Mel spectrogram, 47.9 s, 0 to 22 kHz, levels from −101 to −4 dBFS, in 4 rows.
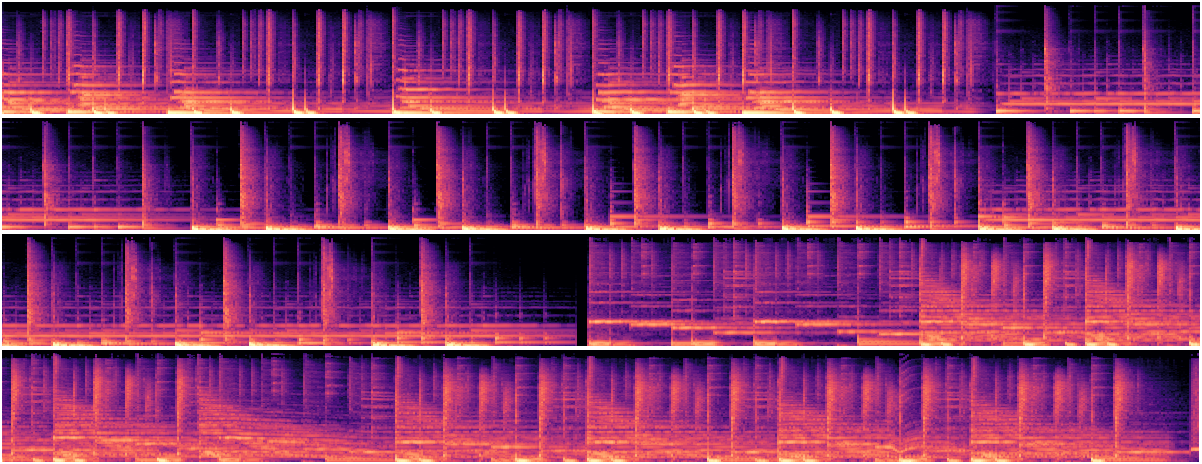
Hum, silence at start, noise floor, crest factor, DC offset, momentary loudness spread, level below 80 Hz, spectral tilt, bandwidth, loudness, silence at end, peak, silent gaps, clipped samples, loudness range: none; 0 s; -37 dBFS; 16 dB; under 0.1%; 13 LU; -18 dBFS; -5 dB/octave; 16 kHz; -20 LUFS; 0 s; 0 dBFS; 29.69-29.80 s; under 0.1%; 8 LU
